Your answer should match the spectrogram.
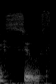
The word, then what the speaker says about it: Seuss: mispronouncing his name uh zeus was his was german or apparently it was now pronounced zeus or sus but he did go by soos later because it was around uh hitler's going to wikipedia it rhymed with mother goose now at the time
